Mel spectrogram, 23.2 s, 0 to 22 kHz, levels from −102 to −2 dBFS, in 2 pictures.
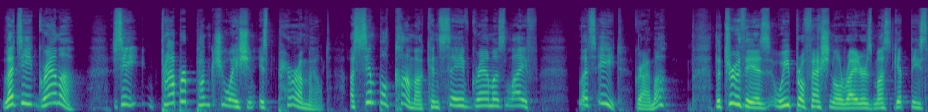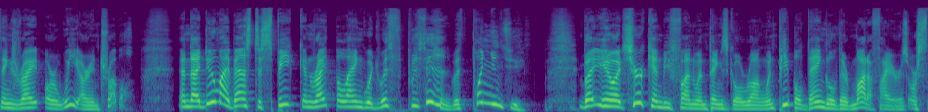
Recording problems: none

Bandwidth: 16 kHz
